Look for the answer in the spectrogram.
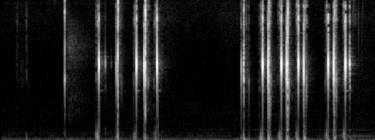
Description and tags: The sound of a glass container with a push to squeeze out function being used.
